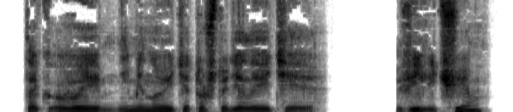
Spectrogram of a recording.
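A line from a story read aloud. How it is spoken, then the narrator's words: Gentle question. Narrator (Russian): мягко спросил Дамблдор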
